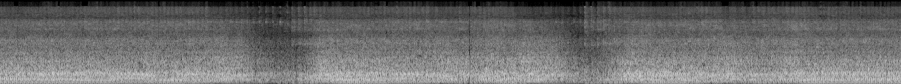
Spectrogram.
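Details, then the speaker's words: Yard Machines 21-inch self-propelled mower with Briggs & Stratton 550EX 140cc single-cylinder engine running unevenly, surging and dipping twice in nine seconds; still starting and running poorly, cause not yet found. "Well, as you can hear, it's not starting the way it's supposed to. It's still starting a little crappy."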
